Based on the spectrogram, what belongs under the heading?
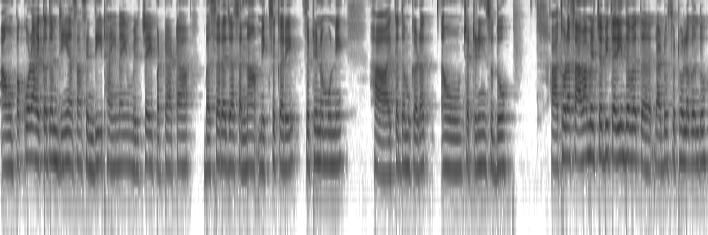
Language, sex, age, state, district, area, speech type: Sindhi, female, 30-45, Maharashtra, Thane, urban, spontaneous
